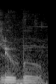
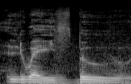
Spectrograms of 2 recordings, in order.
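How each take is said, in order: First: The name is said in the usual, familiar way. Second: The name is said in an odd, unfamiliar way. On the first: This is how the name is normally said. The speaker calls it right. "it's Lou Boo" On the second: This is how the new game's voice acting says it. The speaker calls it wrong. "it was really weird uh, to to hear"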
